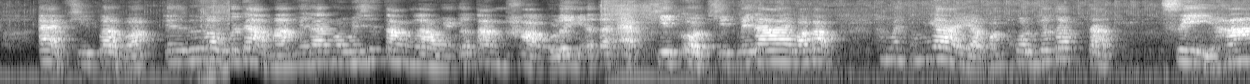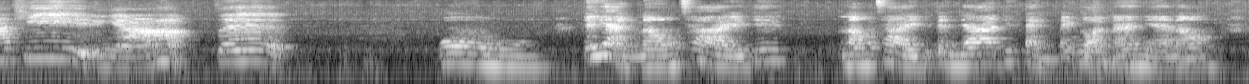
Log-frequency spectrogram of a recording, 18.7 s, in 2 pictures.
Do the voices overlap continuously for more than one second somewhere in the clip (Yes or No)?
No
